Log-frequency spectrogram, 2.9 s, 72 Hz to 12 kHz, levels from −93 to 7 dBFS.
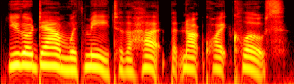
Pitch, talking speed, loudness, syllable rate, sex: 185 Hz, 245 wpm, -18 LUFS, 5.2 syllables/s, female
